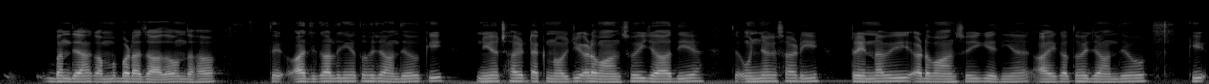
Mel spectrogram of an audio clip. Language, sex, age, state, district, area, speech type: Dogri, male, 18-30, Jammu and Kashmir, Samba, urban, spontaneous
